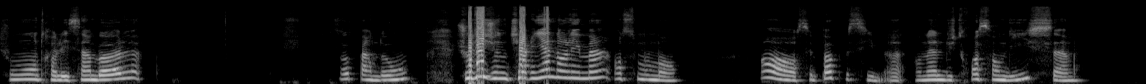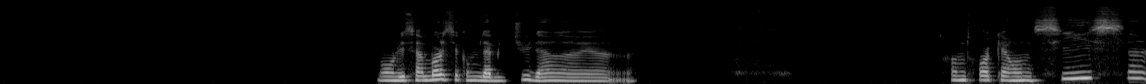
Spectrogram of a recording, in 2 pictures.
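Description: Violent, splintering cracks break through the loud passages from 4.69 to 4.84 s and again from 5.20 to 5.48 s, far harsher than ordinary clipping. This is integer overflow: the signal was pushed about 6 dB past full scale in the first burst and about 3 dB in the second. Instead of being held at the limit, each peak that went over wrapped around to the opposite sign, jumping across the whole range and producing those sharp snaps.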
